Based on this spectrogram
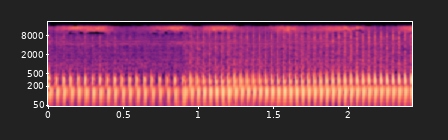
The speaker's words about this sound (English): I get myself sorted and kick the bike into gear, setting off after Bertie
